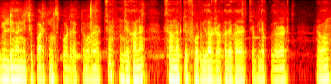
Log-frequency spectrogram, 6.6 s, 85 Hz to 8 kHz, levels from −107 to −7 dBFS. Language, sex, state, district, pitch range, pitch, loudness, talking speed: Bengali, male, West Bengal, Paschim Medinipur, 100-105 Hz, 105 Hz, -19 LUFS, 200 wpm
